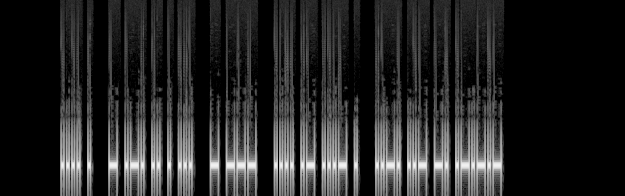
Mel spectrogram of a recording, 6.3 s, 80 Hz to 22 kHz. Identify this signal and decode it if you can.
Morse code, heard as a keyed tone, about 44 wpm, 700 Hz. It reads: HE TRIES TO HAVE FUN.
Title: Easy Phrases 45wpm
